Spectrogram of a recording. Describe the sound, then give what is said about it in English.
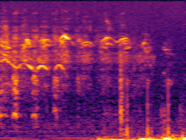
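A voice imitates a chicken at a small chicken farm squawking as a rope tangles around its leg: a quick run of high, wavering clucks, then several louder, abrupt squawks, without any words. “The next thing you know, you hear this, and this chicken, the rope got tangled around the chicken's leg.”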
